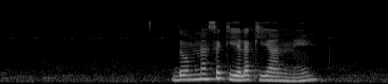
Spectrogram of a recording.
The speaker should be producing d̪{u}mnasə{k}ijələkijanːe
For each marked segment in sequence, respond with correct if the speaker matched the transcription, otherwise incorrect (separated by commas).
incorrect, correct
